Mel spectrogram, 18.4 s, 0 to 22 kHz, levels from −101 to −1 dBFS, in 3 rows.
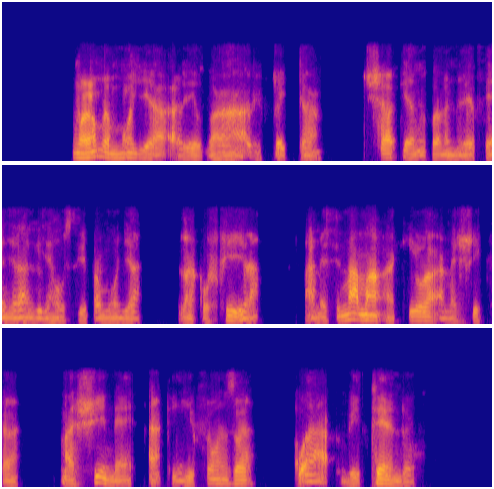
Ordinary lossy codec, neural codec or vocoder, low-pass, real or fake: Opus, 32 kbps; codec, 24 kHz, 1.5 kbps, HILCodec; 7.2 kHz; fake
